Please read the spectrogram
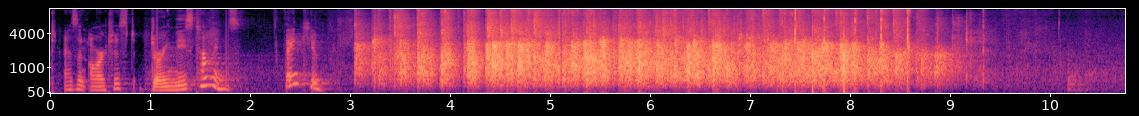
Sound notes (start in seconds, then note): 3.0 audience claps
